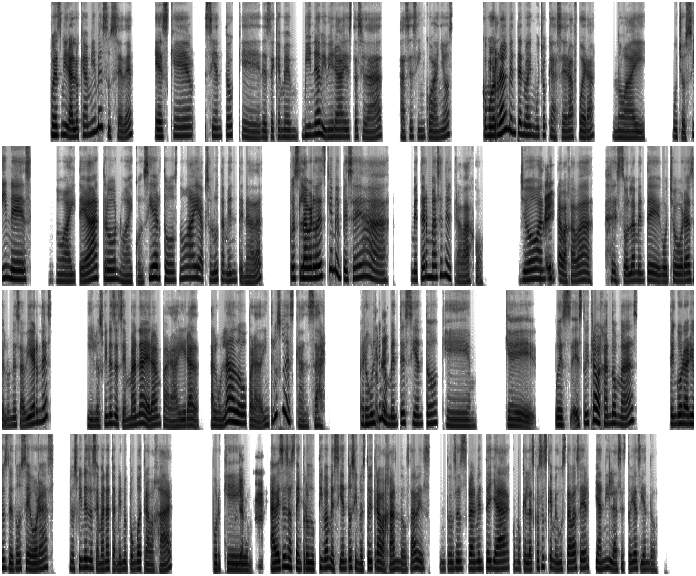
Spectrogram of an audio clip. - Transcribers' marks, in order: chuckle
- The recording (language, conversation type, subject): Spanish, advice, ¿Cómo puedo encontrar tiempo para mis pasatiempos entre mis responsabilidades diarias?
